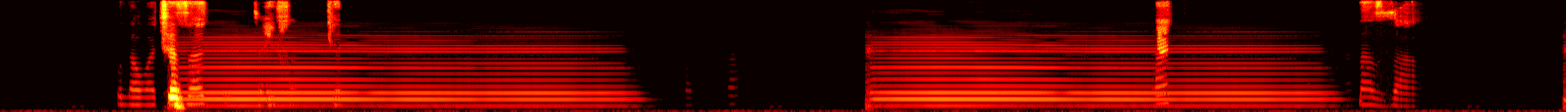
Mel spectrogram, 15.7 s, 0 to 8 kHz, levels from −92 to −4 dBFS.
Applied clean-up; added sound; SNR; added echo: none; Bowed string instrument; 17 dB; none.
